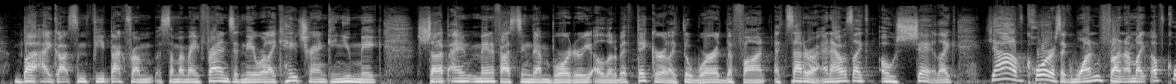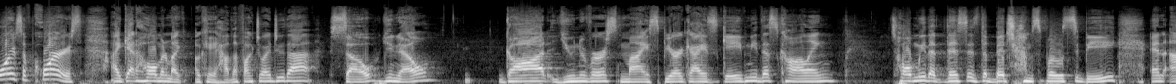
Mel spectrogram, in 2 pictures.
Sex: male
